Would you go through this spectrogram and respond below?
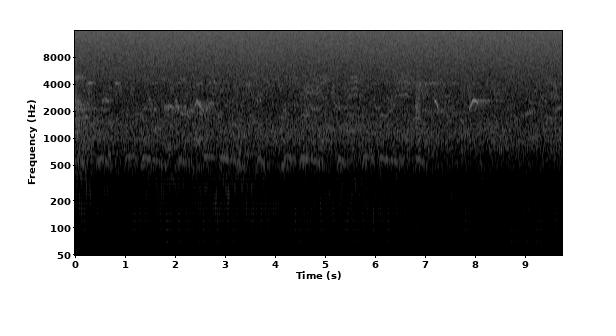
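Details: Croaking frogs, a chorus of short, rising-and-falling mid-pitched notes repeated in a quick, uneven rhythm, with a few higher chirps over steady outdoor hiss.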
